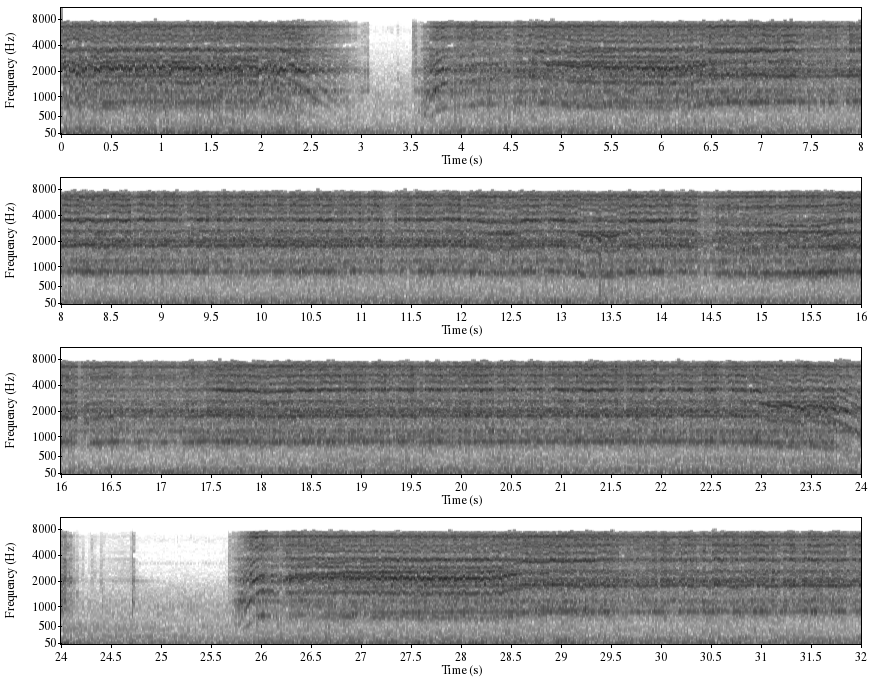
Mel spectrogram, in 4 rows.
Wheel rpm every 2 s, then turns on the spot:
210, 80, 210, 230, 230, 230, 230, 220, 230, 230, 230, 200, 50, 200, 230, 230.
none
